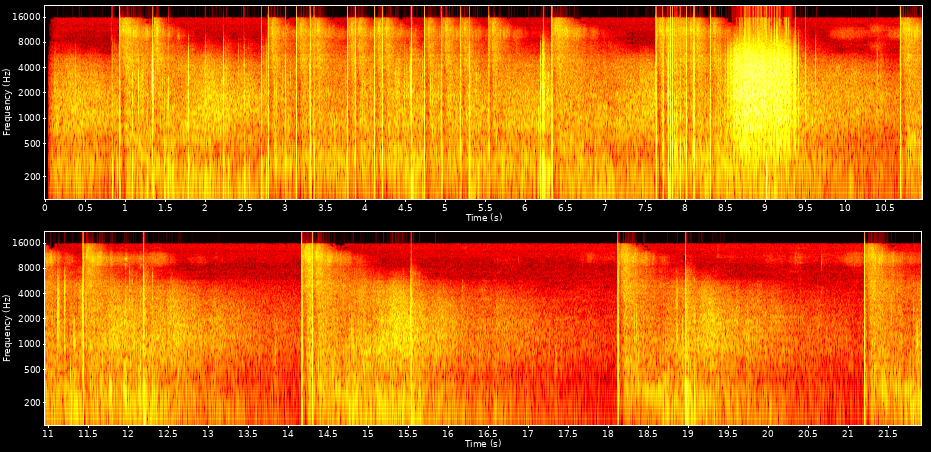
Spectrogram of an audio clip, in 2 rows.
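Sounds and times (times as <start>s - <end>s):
fireworks bangs and crackles: 0.0s - 21.9s
firework booms: 0.1s - 21.9s
hissing crackle: 7.5s - 13.6s.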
